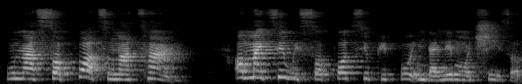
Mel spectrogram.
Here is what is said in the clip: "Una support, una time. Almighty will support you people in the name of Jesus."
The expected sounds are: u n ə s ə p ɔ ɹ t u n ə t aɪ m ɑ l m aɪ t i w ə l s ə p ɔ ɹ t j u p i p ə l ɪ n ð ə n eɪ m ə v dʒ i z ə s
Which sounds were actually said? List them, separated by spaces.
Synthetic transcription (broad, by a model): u n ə s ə p ɔ t u n ə t aɪ m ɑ m aɪ t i w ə s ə p ɔ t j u p i p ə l ɪ n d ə n eɪ m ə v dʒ i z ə s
